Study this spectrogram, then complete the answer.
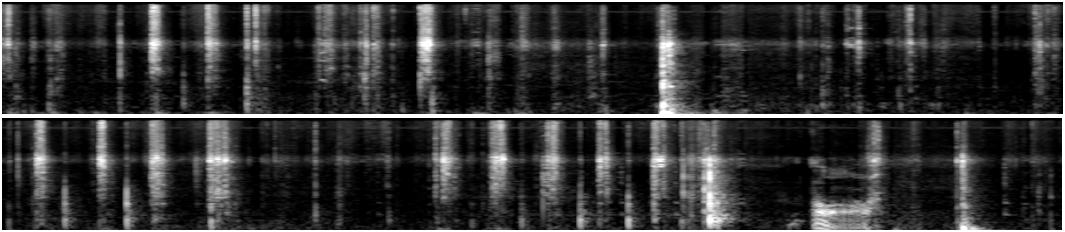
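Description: Deck of Magic: The Gathering cards shuffled by hand, a run of quick riffling and snapping bursts in irregular clusters, close and fairly quiet, with brief pauses between.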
